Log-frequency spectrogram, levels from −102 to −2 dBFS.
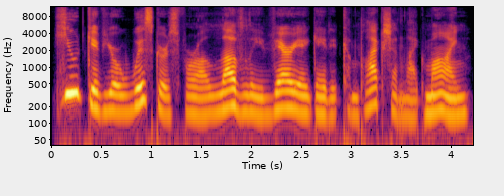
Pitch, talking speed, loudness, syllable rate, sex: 170 Hz, 155 wpm, -19 LUFS, 4.8 syllables/s, female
